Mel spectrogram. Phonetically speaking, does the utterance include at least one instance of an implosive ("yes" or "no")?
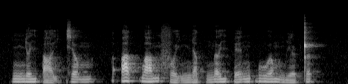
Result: yes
